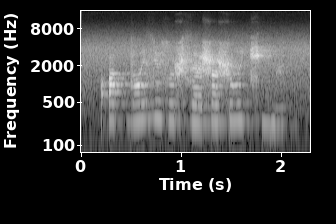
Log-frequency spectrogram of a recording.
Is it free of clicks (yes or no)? yes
